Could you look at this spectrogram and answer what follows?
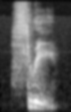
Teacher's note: start with the voiceless th sound this th receives the full pronunciation with the tongue tip out then the tongue pulls in quickly for the ER and remember to pull the tongue up and back and push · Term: thr cluster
